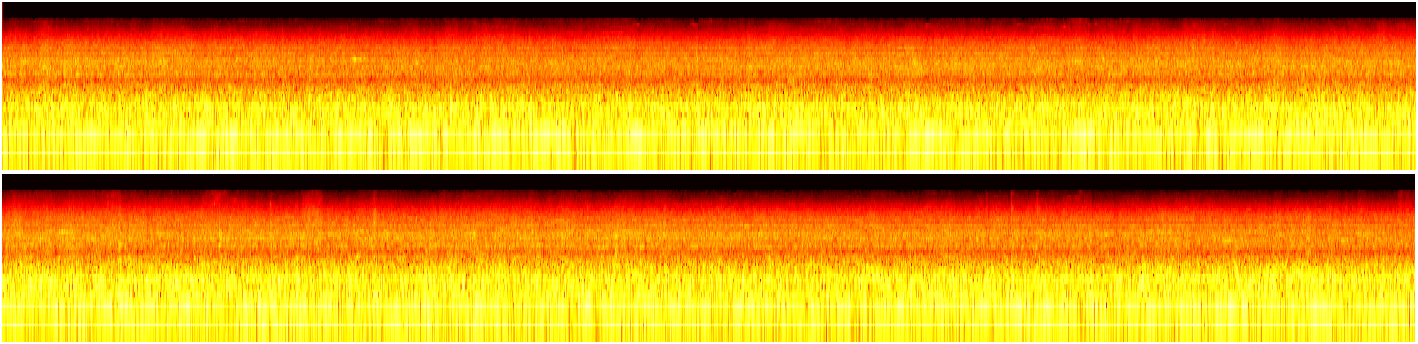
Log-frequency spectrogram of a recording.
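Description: Long string of CSX coal hopper cars rolling past: a steady, loud rumble and rattle of steel wheels on rail, with thin high steady tones riding above it.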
